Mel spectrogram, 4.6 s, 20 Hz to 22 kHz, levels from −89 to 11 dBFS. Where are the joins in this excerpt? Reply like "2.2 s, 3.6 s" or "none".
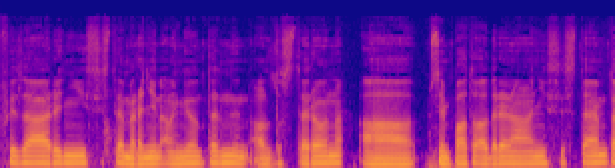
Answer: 2.5 s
